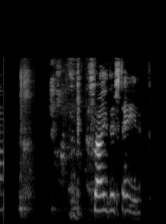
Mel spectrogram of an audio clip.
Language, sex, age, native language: Icelandic, female, 10, English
